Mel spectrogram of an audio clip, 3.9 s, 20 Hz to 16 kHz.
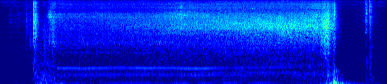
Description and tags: A recording of rolling up my car windows. Recorded with a ZoomH2 for Dare12.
